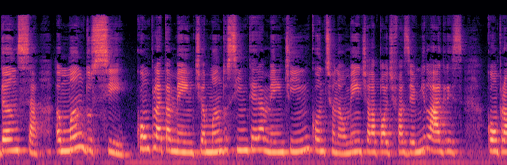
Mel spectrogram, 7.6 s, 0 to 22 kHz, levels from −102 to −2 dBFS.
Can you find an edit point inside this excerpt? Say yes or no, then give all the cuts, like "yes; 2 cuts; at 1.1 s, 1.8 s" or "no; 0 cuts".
yes; 2 cuts; at 2.0 s, 4.3 s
